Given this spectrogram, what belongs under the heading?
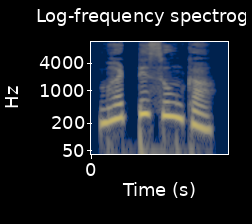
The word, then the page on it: ಭಟ್ಟಿಸುಂಕ: Kannada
